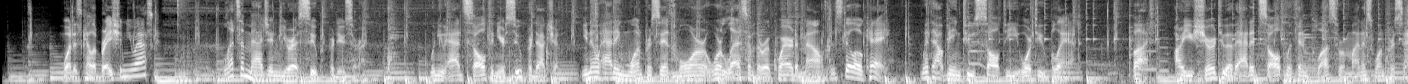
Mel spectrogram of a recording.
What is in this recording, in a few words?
eLearning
